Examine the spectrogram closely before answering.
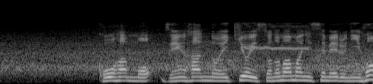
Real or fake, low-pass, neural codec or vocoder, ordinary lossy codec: real; 7.2 kHz; none; none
